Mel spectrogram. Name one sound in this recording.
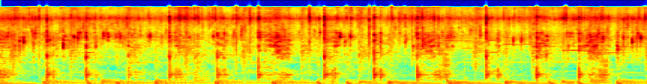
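A metal spoon scrapes and taps against a metal pan.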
